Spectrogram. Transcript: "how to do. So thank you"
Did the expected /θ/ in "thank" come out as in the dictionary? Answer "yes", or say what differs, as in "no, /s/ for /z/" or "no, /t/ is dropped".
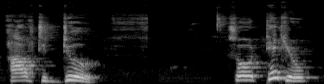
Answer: no, /t/ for /θ/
